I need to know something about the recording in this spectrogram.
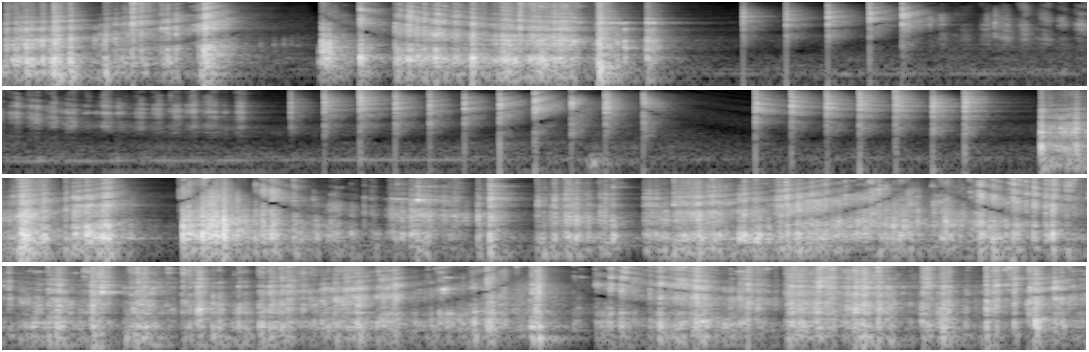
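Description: Seashells rattling and clicking against one another as they are handled. There are dense bursts of rattling, then a stretch of sparser single clicks with short breaks, then a continuous busy rattle through the second half.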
